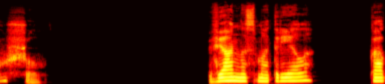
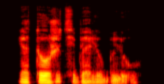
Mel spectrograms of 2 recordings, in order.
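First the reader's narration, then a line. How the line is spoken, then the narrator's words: Barely audible, quiet. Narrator (Russian): Тихо, едва слышно проговорил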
